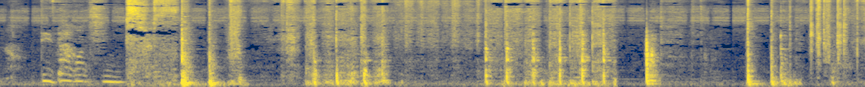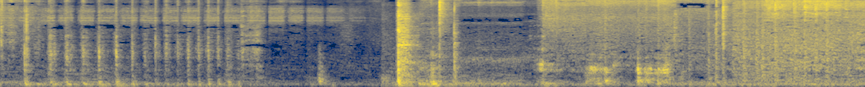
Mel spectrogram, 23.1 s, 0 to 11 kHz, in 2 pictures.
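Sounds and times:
knife chopping on wooden board: 6.4 - 8.8.

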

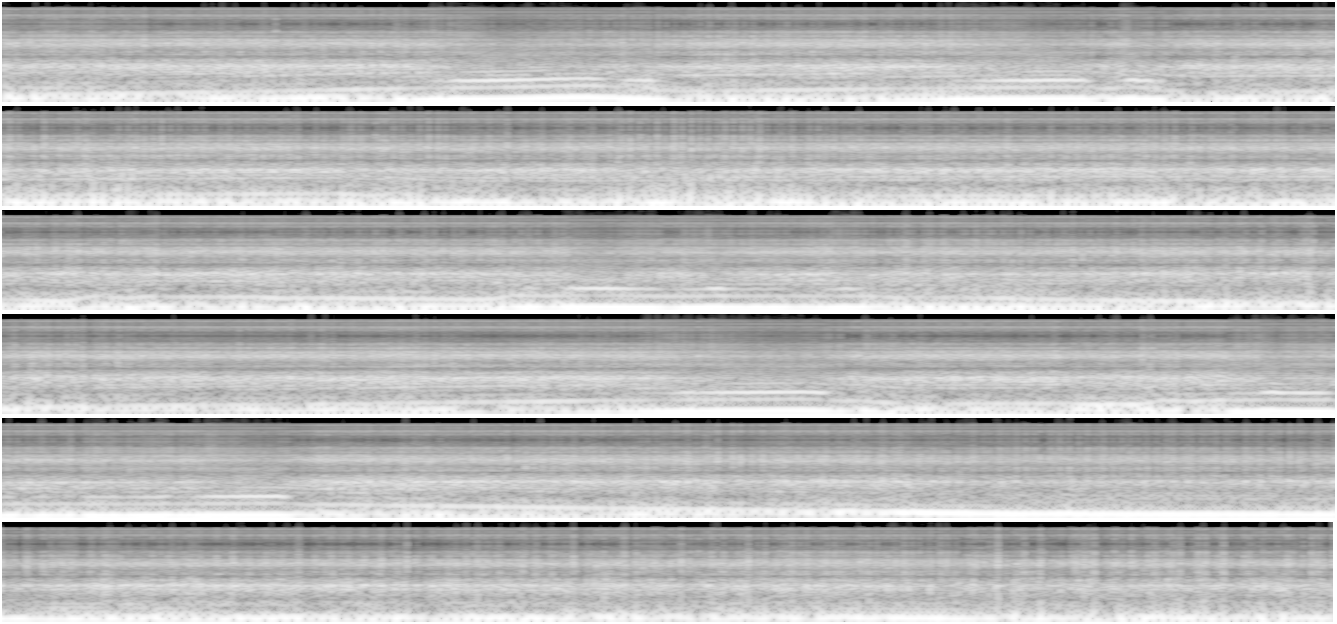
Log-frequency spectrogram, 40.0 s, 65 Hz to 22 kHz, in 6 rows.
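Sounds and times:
motorcycle engine running hard: 0.0 - 39.9
steady rush of noise: 0.0 - 39.9.

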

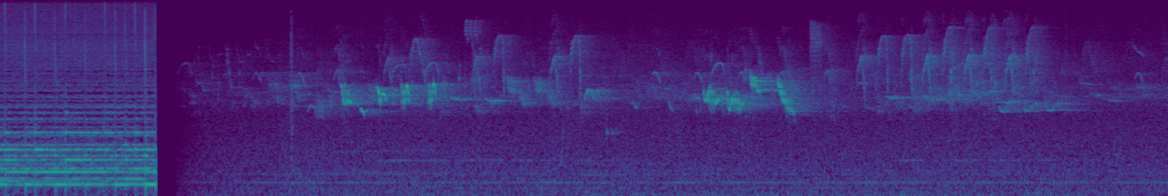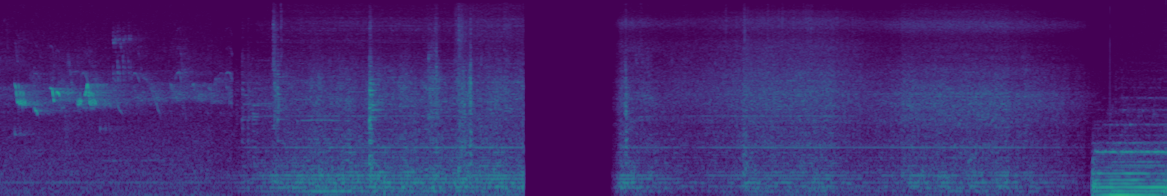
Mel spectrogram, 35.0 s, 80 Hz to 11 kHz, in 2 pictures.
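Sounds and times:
birds chirping: 2.8 - 21.1.

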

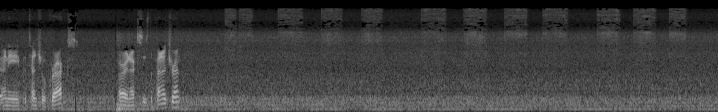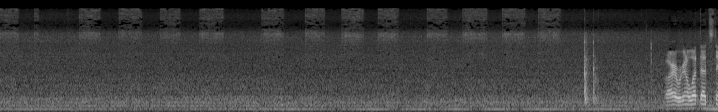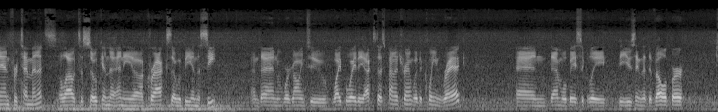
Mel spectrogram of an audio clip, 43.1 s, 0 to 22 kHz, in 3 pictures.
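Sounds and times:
aerosol can spray hissing: 4.5 - 7.8, 8.4 - 15.2, 15.9 - 18.9, 19.6 - 25.6.

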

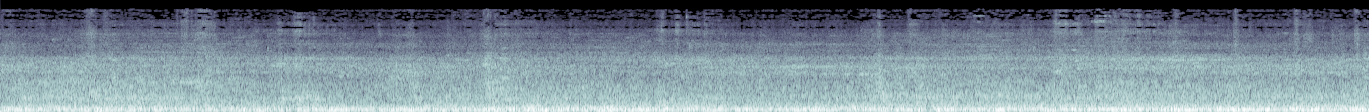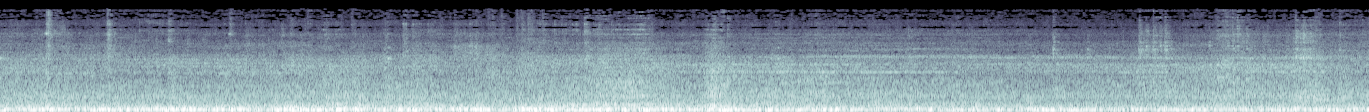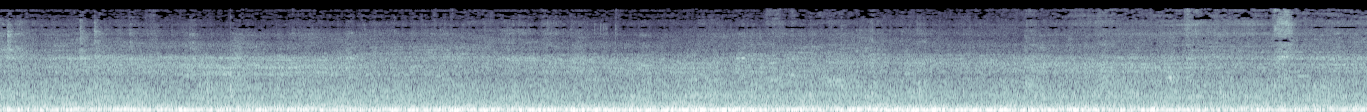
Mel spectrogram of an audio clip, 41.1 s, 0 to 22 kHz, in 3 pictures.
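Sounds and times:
train wheels rumbling on rails: 0.0 - 41.0
faint clicks and squeaks: 23.8 - 31.1.

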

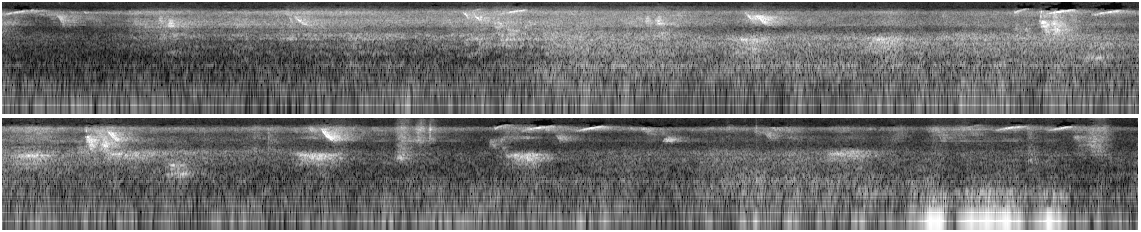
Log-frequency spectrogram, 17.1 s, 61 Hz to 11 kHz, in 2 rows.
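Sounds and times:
low background rumble: 12.2 - 17.0.

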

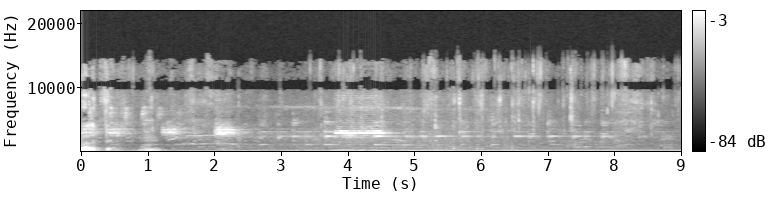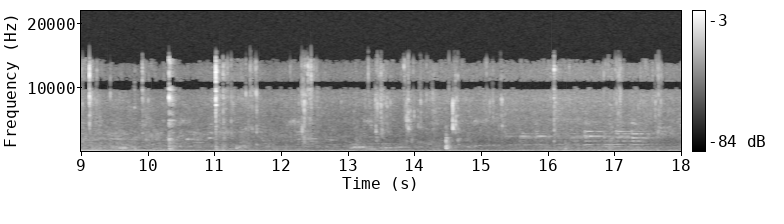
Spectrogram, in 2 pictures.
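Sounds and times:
wet eating sounds: 5.2 - 15.6.

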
